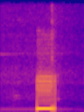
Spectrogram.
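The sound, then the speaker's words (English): A telephone answering system plays a single voicemail beep, a steady mid-pitched tone lasting about a third of a second, loud and alone. “Leave a message after the tone.”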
